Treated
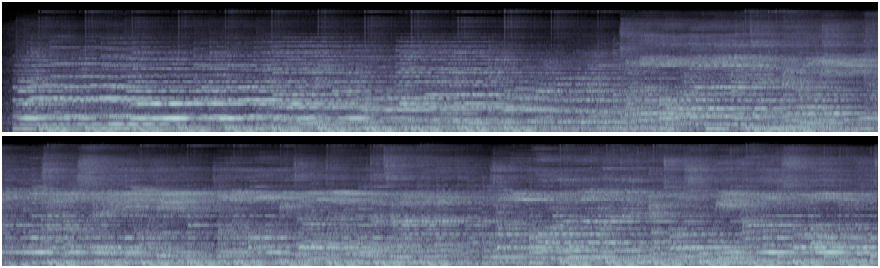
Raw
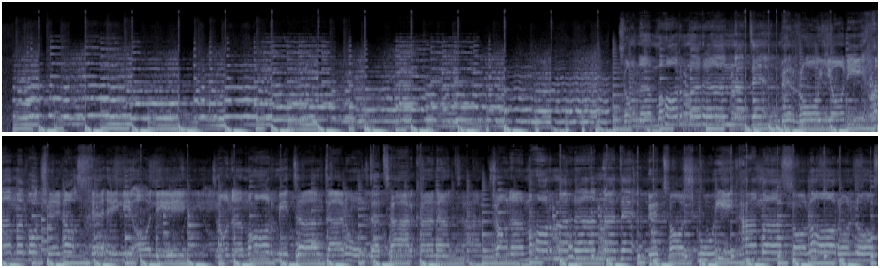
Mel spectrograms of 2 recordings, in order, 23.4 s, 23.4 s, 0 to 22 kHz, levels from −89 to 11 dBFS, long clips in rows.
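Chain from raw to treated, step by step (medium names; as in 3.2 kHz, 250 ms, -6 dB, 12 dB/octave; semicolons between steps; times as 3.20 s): comb 6.8 ms, depth 78%; 10.93–12.00 s: compressor with a negative ratio -30 dBFS, ratio -0.5; delay 88 ms -5 dB; reverberation RT60 2.3 s, pre-delay 34 ms, DRR -3.5 dB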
